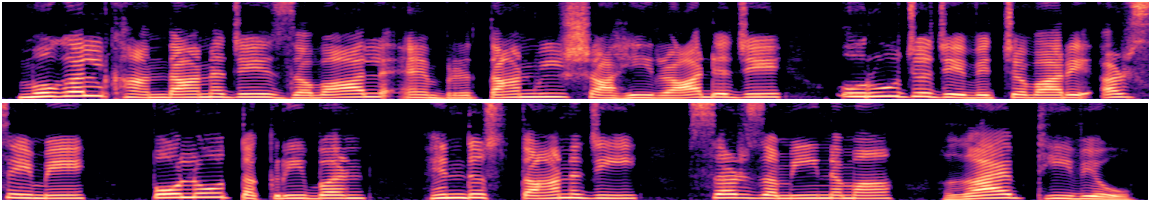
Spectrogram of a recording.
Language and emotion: Sindhi, neutral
